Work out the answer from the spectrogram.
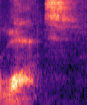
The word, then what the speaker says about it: Watts: Does anybody know who Allen Watt is? Or Watts, excuse me, I should say it correctly if I'm asking.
